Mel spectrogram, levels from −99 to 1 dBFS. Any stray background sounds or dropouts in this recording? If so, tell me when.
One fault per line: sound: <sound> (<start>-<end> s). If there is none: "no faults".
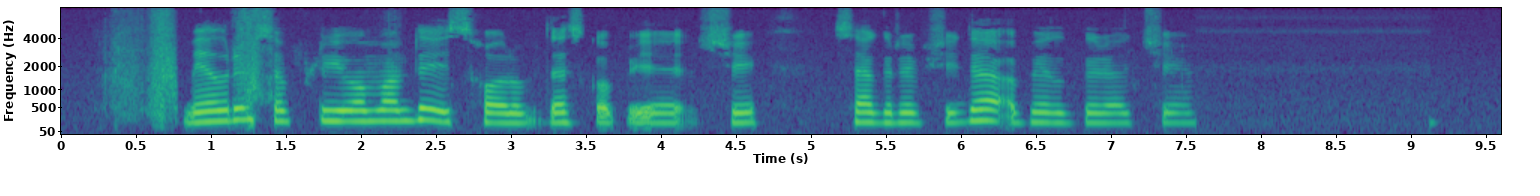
no faults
